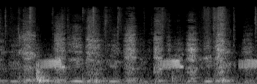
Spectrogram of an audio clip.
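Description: Dogs pant in quick, rhythmic breathy bursts, mixed with short snuffling sniffs along the ground. The breathing stays steady and fairly loud throughout, with no one talking.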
